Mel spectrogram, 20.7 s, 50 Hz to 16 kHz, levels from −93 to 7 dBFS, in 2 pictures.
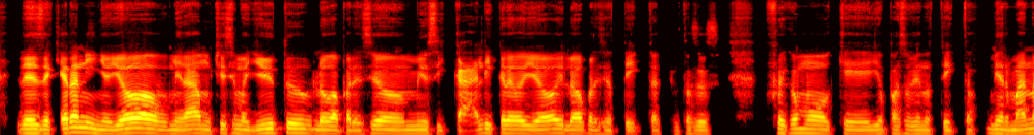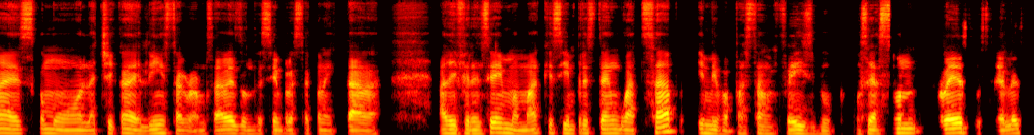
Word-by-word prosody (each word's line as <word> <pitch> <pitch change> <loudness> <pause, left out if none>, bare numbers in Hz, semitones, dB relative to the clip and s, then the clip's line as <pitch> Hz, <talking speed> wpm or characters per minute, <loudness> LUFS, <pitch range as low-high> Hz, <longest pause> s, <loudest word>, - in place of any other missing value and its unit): Desde 115 -1 +5
que 110 - +5
era 140 +3 +9
niño, 120 -7 +1
yo 120 -1 +8
miraba 105 +2 +2
muchísimo 110 +1 -4
YouTube, 120 +2 0
luego 105 -1 +2
apareció 105 +2 -1
Musical.ly, 105 +2 -2
creo 110 -1 +2
yo, 110 +2 +2
y - - -2
luego 105 0 +1
apareció 100 -2 -8
TikTok. 90 0 -10
Entonces, 100 +1 -8 0.4
fue 115 - -3
como 115 -3 -1
que 100 -1 -5
yo 105 0 -6
paso 105 0 -7
viendo 100 -2 -6
TikTok. 100 -1 -9
Mi 110 -1 -4
hermana 110 +3 +1
es 110 0 +1
como 105 -4 -5
la 95 0 -7
chica 120 - -4
del 100 -2 -2
Instagram, 105 -4 -4
¿sabes? 105 +2 0
Donde 95 -2 -10
siempre 100 +1 -4
está - - -7
conectada. 95 -1 -3 0.6
A 110 - -2
diferencia 110 +2 0
de 130 - 0
mi 120 - -3
mamá, 95 +2 -2
que 120 - -9
siempre 110 -1 -1
está 115 0 -1
en 115 0 -2
WhatsApp 135 +9 +2 0.2
y 120 - -5
mi 110 -1 -3
papá 95 - -9
está 110 - -3
en 95 0 -11
Facebook, 95 -3 -4 0.2
o - - -17
sea, 105 -2 +1
son 120 +4 +1 0.2
redes 125 +1 +6
sociales 110 +4 -4
105 Hz, 170 wpm, -24 LUFS, 100-115 Hz, 0.6 s, era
